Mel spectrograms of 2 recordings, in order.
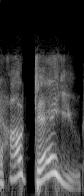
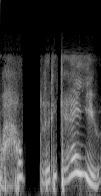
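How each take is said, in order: First: High, very slow How dare you, the bloody dropped; a prim, stretched-out outrage; mock-polite offended voice; polite indignation. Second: High, slow, outraged How bloody dare you; mock fury at a friend; drawn-out indignant cry; indignant outburst. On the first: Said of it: "That is me being polite". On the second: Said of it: "And I would go".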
